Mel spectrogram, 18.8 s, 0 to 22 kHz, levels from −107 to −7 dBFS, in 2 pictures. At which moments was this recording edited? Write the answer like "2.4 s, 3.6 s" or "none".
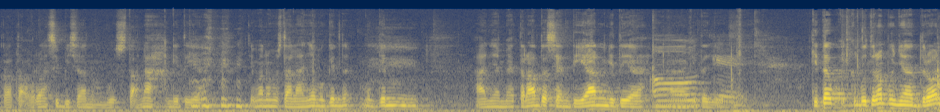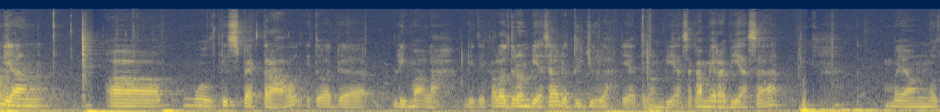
none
